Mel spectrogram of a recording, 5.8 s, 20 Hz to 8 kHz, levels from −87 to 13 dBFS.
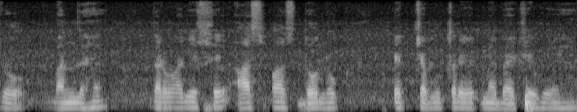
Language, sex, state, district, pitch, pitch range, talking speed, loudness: Hindi, male, Madhya Pradesh, Umaria, 100 Hz, 95-105 Hz, 145 wpm, -20 LUFS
